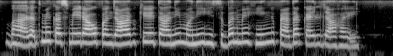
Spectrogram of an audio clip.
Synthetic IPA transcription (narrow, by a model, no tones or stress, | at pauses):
bʱaːɾət̪mẽkɐʃmiːɾaːupɐ̃ɲd͡ʒaːbket̪aːniməniɦɪsbənmẽɦɪ̃ŋɡpɛːd̪akɐɪld͡ʒaːɦəi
